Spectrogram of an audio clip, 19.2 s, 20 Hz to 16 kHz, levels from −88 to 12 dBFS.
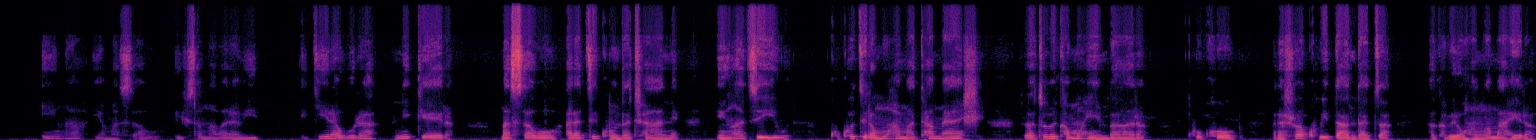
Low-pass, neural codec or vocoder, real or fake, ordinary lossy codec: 14.4 kHz; none; real; Opus, 24 kbps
